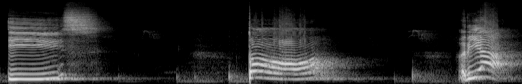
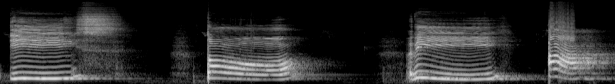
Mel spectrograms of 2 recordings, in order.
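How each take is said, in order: First: "Is, to, ria" said as three separate syllables with long pauses; spelled by syllable. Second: "Is, to, ri, a" with a pause before each syllable; split into four syllables. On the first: Teacher splitting the word for students, slow syllables. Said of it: "Três sílabas". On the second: Teacher showing the hiatus to students, four slow syllables. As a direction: break the "ia" apart into its own beats. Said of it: "eu formei ali um hiato". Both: Shown as a demonstration.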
